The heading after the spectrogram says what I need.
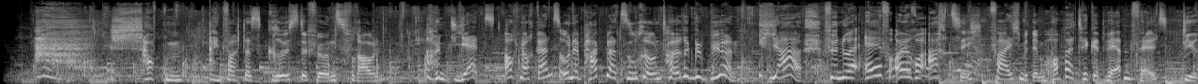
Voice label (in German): Freundlich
